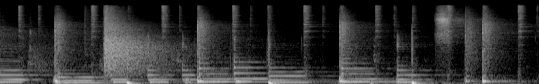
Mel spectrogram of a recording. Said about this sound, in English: Also has a whipcrack in it from Harrison Ford.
